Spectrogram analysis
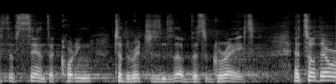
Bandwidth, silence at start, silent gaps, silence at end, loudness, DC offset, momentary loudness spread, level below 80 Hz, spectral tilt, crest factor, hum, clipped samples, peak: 11.5 kHz; 0 s; none; 0 s; -19 LUFS; under 0.1%; 4 LU; -68 dBFS; -5.5 dB/octave; 16 dB; none; under 0.1%; -2 dBFS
